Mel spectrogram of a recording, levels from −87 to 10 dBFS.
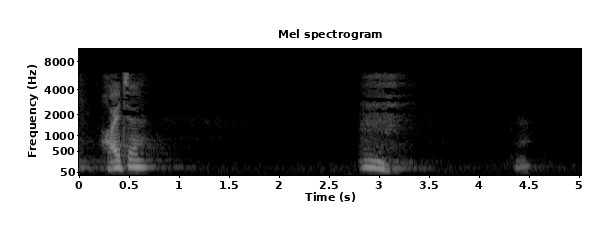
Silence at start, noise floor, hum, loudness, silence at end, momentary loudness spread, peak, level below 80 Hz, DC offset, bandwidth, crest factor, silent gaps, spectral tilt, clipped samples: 0 s; -79 dBFS; none; -41 LUFS; 0.5 s; 23 LU; -20 dBFS; -80 dBFS; under 0.1%; 6.4 kHz; 26 dB; none; -4.5 dB/octave; under 0.1%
